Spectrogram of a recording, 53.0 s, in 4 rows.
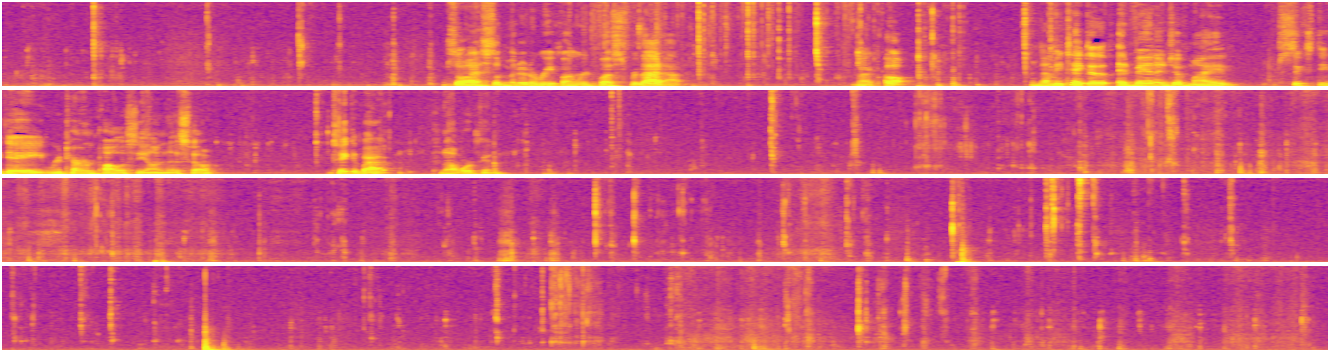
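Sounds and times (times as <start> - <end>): quiet chewing: 0.1 - 4.5, 15.4 - 16.6, 18.3 - 41.8, 42.6 - 53.0
crunching fried chicken: 5.8 - 9.7, 18.3 - 41.8, 42.6 - 53.0.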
